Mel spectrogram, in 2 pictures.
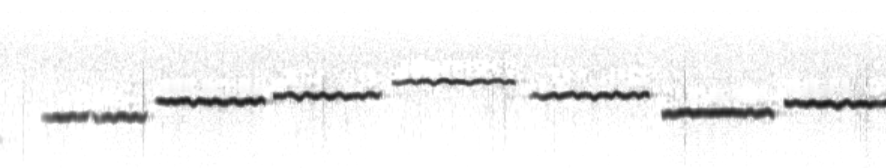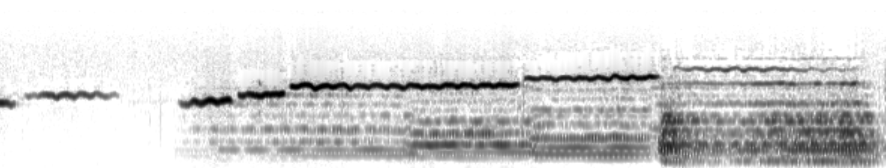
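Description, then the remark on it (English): A lone, clear whistled melody of sustained, stepping notes, the signal for an oil-company-sponsored program, plays for about ten seconds, then richer instruments join and carry the tune to a louder, fuller finish. “whistle is your signal for the Signal Oil program, The Whistler.”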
